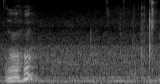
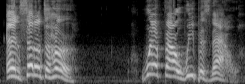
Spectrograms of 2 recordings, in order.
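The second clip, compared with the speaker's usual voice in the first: scripture reading; 5 semitones higher than usual. Acted. Reads scripture aloud.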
